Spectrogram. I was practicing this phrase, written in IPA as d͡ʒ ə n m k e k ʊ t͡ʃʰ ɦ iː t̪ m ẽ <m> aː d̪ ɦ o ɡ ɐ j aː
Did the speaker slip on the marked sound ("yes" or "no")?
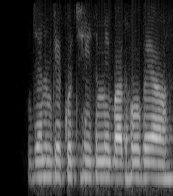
yes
